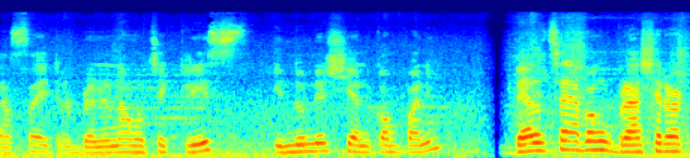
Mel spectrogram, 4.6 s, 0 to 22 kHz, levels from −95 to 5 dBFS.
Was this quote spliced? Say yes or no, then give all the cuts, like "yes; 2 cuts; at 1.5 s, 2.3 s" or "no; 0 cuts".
yes; 1 cut; at 3.4 s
